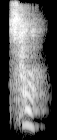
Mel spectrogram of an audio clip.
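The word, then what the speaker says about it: ཆ: If you guessed cha cha you're completely correct. Cha. High tone and way too hard.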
